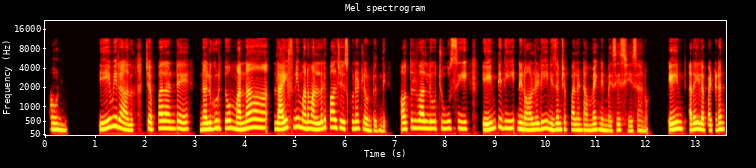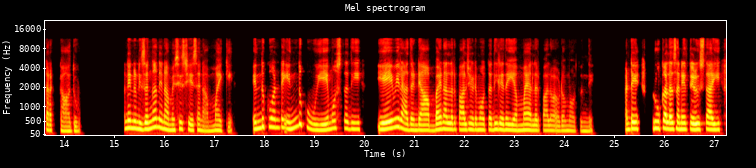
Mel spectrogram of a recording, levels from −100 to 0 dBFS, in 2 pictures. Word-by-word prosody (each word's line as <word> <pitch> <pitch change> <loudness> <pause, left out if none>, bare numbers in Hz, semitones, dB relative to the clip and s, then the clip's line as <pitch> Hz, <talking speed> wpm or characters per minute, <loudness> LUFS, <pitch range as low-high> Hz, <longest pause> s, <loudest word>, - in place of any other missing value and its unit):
అవును. 205 -3 +1 0.8
ఏమీ 295 +6 +2
రాదు. 195 -5 0 0.3
చెప్పాలంటే 245 +2 0 0.4
నలుగురితో 235 +4 +1 0.2
మన 215 +2 +3 0.6
లైఫ్‌ని 270 +8 +3
మనం 240 -1 +1
అల్లరిపాలు 270 +6 +1
చేసుకున్నట్లుంటుంది. 215 -9 -3 0.3
అవతల 240 +4 -1
వాళ్ళు 245 -1 +1 0.2
చూసి 245 0 -3 0.5
ఏంటిది 255 +4 0 0.2
నేను 220 -2 +3
ఆల్రెడీ 215 +4 0
నిజం 210 +1 +1
చెప్పాలంటే 195 -2 -4
ఆ - - -4
అమ్మాయికి 200 +3 -2
నేను 180 -2 -2
మెసేజ్ 190 +4 -4
చేశాను. 165 0 -7 0.5
ఏంట్ 235 +2 +2
అరే 200 +3 +2
ఇలా 205 -2 +2
పెట్టడం 185 +4 -1
కరెక్ట్ 180 -2 -5
కాదు. 155 0 -5 1.0
నేను 255 -1 +4
నిజంగా 225 +6 +3
నేను 235 -4 +1
ఆ - - -2
మెసేజ్ 220 +4 -1
చేశాను 185 -2 -2
ఆ - - -7
అమ్మాయికి. 165 -2 -5 0.5
ఎందుకు 295 +5 0
అంటే, 275 +1 -3
ఎందుకు? 295 +4 -1 0.3
ఏమొస్తది? 230 0 -3 0.6
ఏమీ 260 +5 +6
రాదండి. 195 -4 0
ఆ - - +2
అబ్బాయిని 200 +6 +1
అల్లరిపాలు 210 -2 0
చేయడమవుతుంది, 200 0 -1
లేదా 200 -1 +1
ఈ - - +1
అమ్మాయి 190 +2 0
అల్లరిపాలవడం 175 -2 -5
అవుతుంది. 155 0 -10 0.7
అంటే 210 +3 +5 0.3
ట్రూ 245 0 +2
కలర్స్ 230 -1 +6
అనేవి 215 -1 +2
తెలుస్తాయి. 205 0 +5
215 Hz, 125 wpm, -22 LUFS, 190-245 Hz, 1.0 s, ఏమీ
